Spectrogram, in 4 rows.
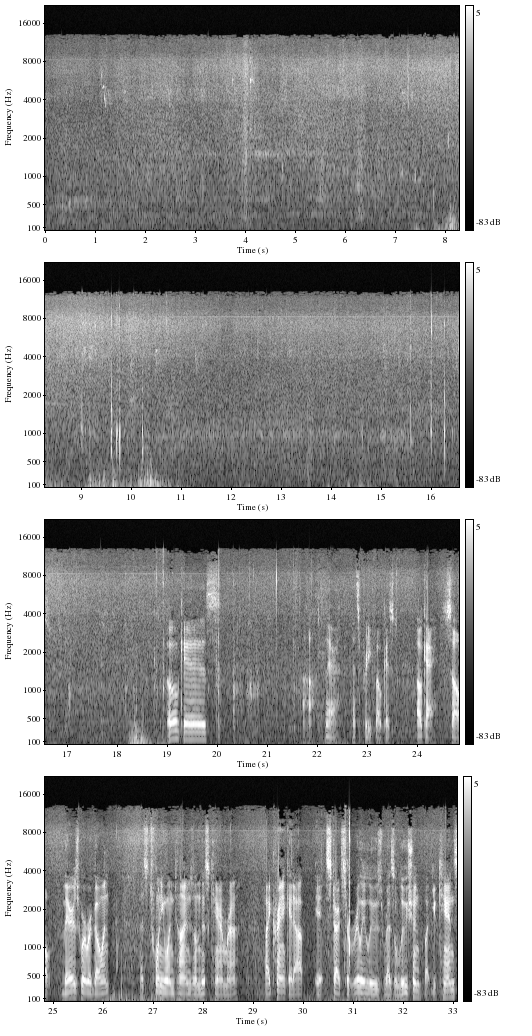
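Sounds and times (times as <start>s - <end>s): outdoor background hiss: 0.0s - 33.0s
camera handling bumps and rustling: 19.9s - 21.8s.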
